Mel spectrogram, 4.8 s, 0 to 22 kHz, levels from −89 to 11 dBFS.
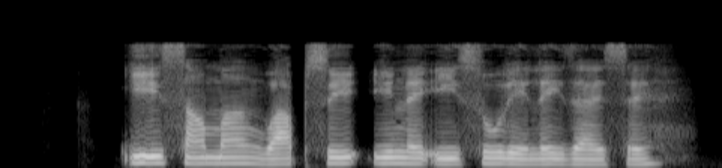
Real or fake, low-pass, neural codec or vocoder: fake; 7.2 kHz; codec, 16 kHz in and 24 kHz out, 0.4 kbps, LongCat-Audio-Codec, two codebook decoder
